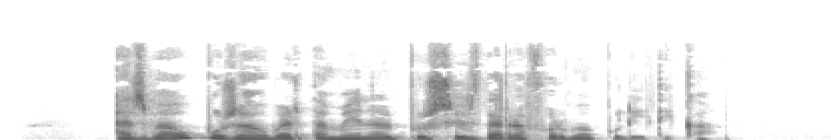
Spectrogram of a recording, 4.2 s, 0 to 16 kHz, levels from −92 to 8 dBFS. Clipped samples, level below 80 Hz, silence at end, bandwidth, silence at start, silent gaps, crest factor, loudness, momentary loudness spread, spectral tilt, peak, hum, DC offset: under 0.1%; -84 dBFS; 0.6 s; 11.5 kHz; 0.6 s; none; 18 dB; -32 LUFS; 13 LU; -4 dB/octave; -16 dBFS; none; under 0.1%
